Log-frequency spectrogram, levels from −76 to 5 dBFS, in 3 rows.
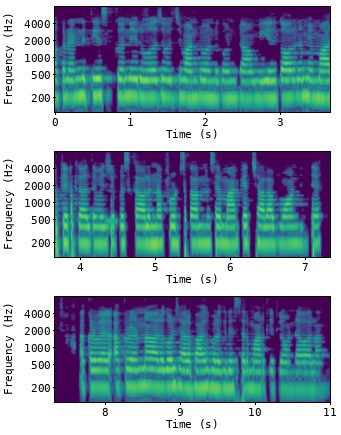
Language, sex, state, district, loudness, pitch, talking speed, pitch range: Telugu, female, Andhra Pradesh, Guntur, -16 LUFS, 195 Hz, 175 wpm, 190-205 Hz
